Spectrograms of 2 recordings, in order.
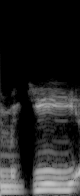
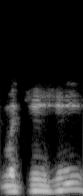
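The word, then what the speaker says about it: McGehee: the roar branch near McGee Arkansas I know it looks like McGee it's pronounced McGee okay head right birth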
